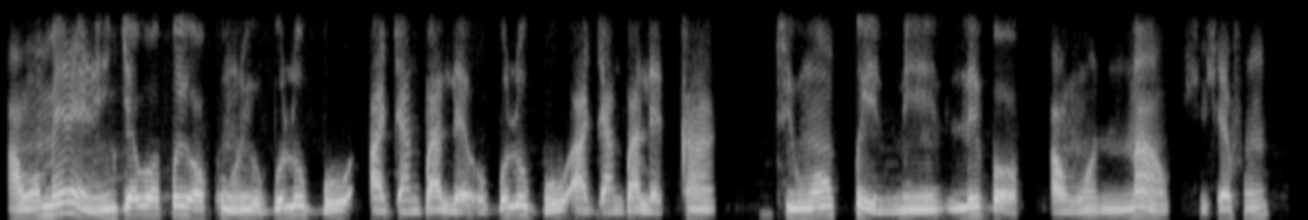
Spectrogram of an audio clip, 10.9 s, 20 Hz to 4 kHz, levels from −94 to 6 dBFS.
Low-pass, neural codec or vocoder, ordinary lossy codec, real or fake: 3.6 kHz; codec, 16 kHz, 6 kbps, DAC; none; fake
